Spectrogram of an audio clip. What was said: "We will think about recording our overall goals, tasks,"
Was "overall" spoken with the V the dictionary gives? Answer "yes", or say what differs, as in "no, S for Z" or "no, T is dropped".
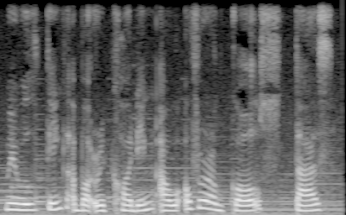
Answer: yes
